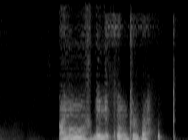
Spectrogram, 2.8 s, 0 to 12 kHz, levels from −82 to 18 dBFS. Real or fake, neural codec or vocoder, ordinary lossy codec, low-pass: fake; codec, 44.1 kHz, 0.9 kbps, DAC; Opus, 32 kbps; 10.8 kHz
